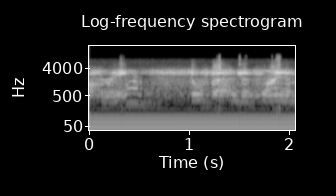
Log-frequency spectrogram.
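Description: Speech from a television news broadcast, heard through the TV set's speaker.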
